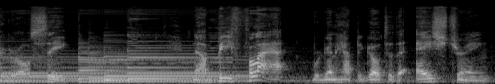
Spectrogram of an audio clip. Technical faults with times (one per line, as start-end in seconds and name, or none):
none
